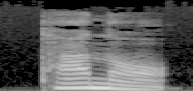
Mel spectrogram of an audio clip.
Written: 단어

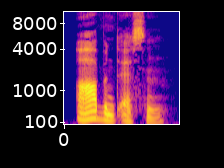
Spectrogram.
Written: Abendessen

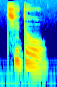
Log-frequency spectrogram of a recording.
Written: 지도

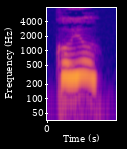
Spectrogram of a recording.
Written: koyu

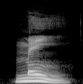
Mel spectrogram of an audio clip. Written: Mei

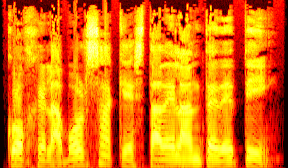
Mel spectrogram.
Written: delante

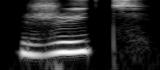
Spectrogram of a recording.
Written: жить

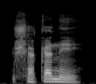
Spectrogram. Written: chaque année

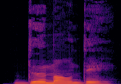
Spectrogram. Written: demander

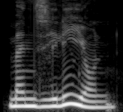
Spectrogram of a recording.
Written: مَنْزِلِيٌّ

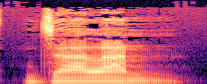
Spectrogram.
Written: jalan

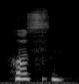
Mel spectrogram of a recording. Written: husn

